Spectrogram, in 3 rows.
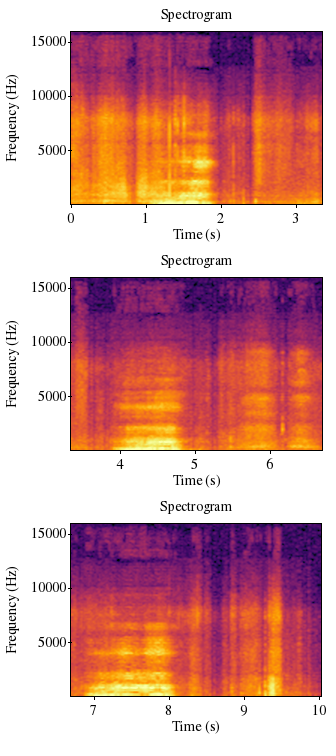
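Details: Carebear snoring: three rhythmic, vibrating snores rising and falling with each breath in a quiet room, about 20 breaths a minute; ordinary snoring.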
